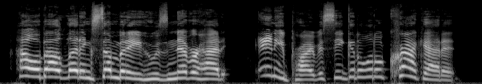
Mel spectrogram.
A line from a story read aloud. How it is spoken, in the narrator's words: Eddie demanded hotly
